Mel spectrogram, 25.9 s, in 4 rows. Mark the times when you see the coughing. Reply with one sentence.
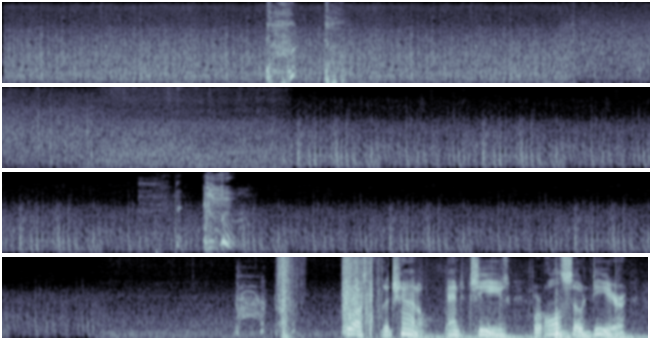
You can hear the coughing from 2.6 to 3.5 s, from 14.3 to 15.4 s and from 21.3 to 22.4 s.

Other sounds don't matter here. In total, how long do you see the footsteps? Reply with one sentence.
The footsteps can be heard for 4 seconds in total.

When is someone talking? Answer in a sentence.
You can hear the talking from 22.9 to 25.8 s.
